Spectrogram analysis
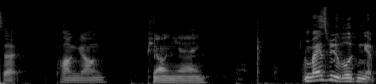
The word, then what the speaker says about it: Pyongyang: How do you pronounce that? Pyongyang? Pyongyang.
